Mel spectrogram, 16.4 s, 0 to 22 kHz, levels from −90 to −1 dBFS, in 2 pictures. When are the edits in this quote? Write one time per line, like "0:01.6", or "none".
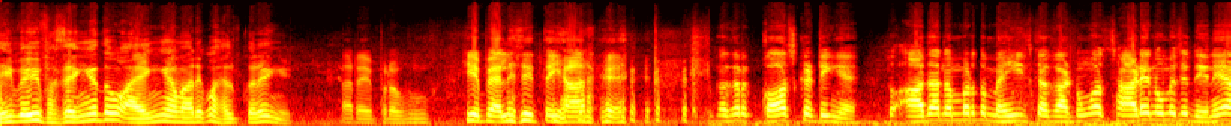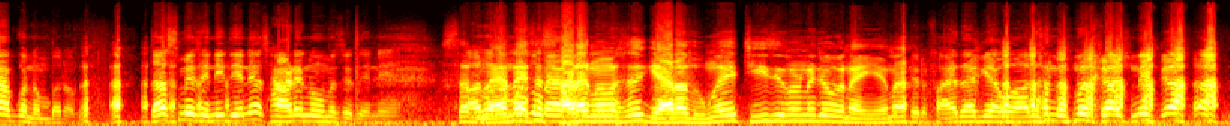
0:04.6

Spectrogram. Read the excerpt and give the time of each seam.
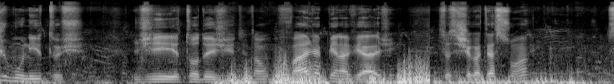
0:04.3

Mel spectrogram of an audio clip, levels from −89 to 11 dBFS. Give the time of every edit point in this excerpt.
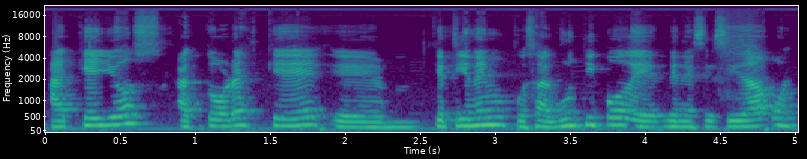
0:02.5

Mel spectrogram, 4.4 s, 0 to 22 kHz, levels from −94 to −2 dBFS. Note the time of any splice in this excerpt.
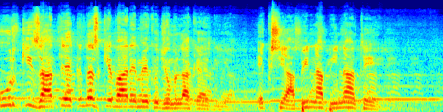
0:02.4

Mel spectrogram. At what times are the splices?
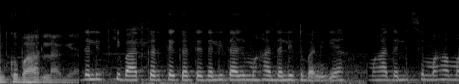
0:00.8
0:03.7

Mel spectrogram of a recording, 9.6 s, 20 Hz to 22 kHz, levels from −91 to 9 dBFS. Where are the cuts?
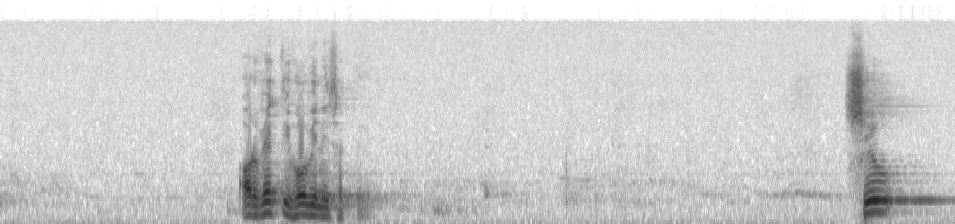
none

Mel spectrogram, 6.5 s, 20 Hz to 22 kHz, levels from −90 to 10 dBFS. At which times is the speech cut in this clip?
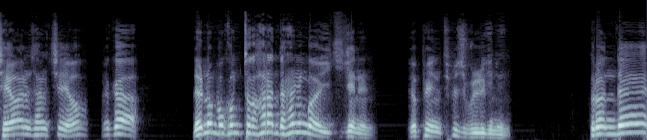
0:04.4

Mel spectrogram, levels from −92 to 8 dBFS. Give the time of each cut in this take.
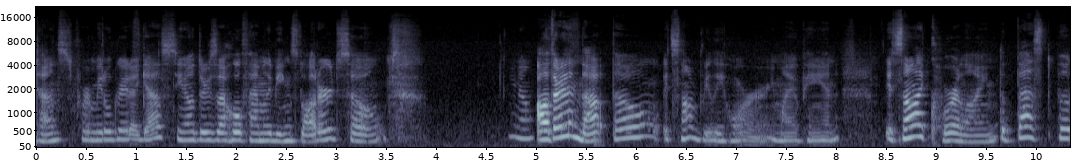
none

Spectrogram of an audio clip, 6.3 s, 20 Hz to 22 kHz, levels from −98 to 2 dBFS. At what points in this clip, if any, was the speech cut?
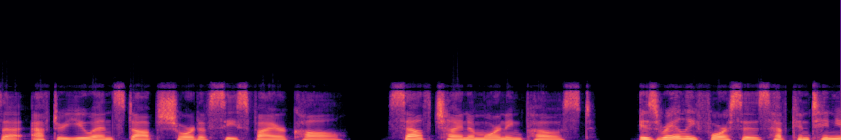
none

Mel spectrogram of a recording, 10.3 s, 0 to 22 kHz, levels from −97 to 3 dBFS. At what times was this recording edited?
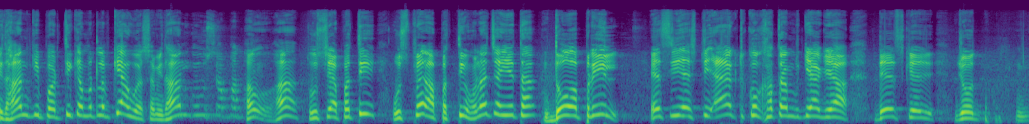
0:05.4

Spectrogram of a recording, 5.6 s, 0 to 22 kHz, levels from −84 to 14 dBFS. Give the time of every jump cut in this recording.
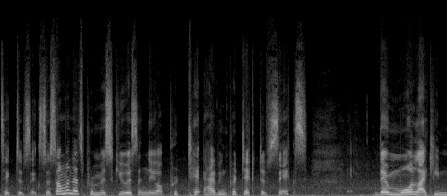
none

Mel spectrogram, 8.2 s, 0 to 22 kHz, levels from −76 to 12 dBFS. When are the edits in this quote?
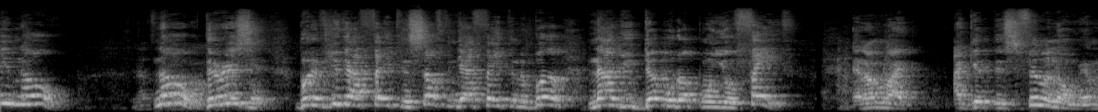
0:06.2

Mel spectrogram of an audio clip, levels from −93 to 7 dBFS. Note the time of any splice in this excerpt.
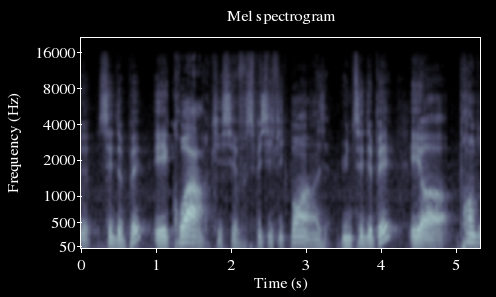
0:00.9
0:04.2

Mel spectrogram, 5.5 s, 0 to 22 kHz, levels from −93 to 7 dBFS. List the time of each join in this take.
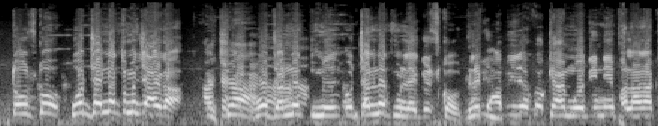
0:04.0

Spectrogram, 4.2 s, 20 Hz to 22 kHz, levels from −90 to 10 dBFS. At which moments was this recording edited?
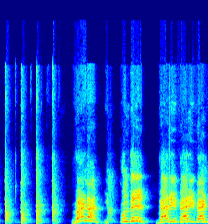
0:02.1

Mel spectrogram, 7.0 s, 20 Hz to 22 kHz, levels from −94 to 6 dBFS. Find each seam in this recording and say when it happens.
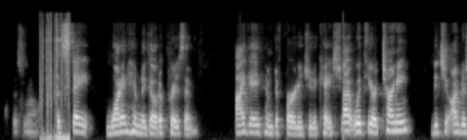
0:00.8
0:05.1

